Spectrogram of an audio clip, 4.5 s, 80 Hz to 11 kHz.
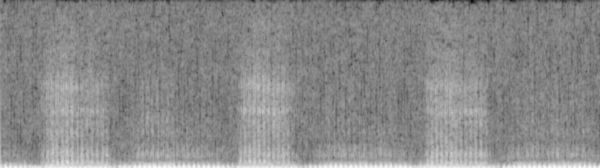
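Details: Domestic cat purring: a steady low rumbling drone broken into long phases, with three short breathy pauses at regular intervals of about 1.5 seconds marking each breath. No other sounds.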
